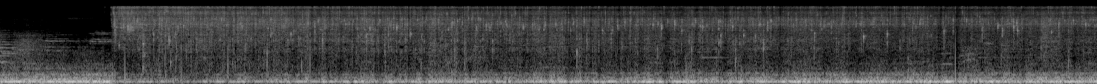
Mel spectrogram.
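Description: Chopped onion and garlic hit hot oil in a pan about a second in and then sizzle steadily as they fry.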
